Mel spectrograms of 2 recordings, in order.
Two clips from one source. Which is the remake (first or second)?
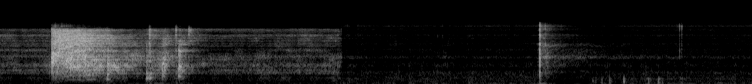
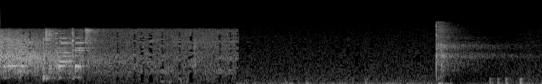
first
